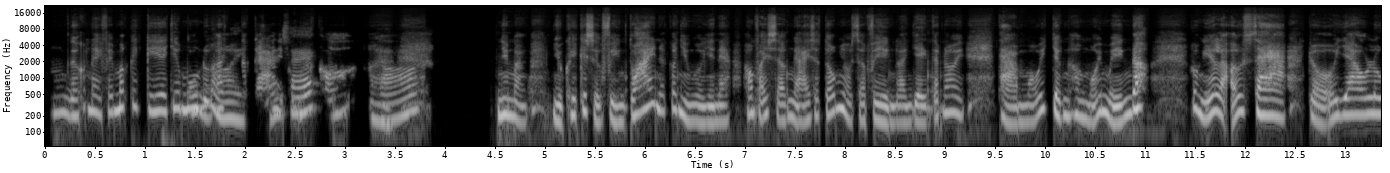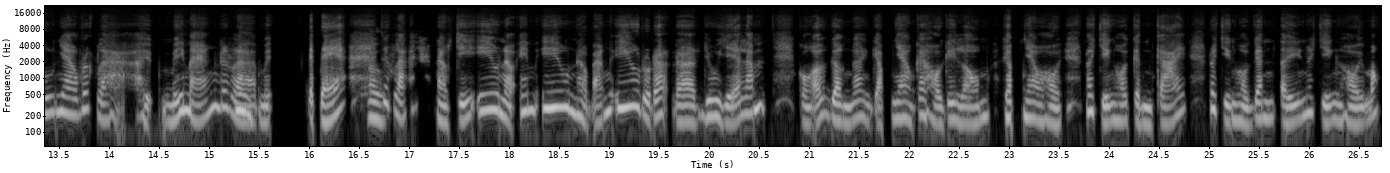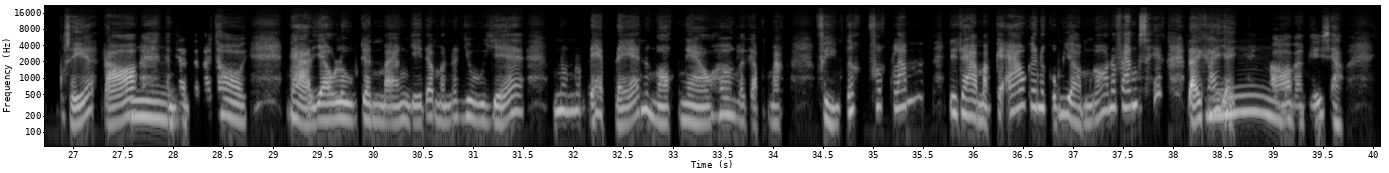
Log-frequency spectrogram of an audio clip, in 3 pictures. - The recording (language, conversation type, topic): Vietnamese, podcast, Bạn thường dùng mạng xã hội để kết nối với mọi người như thế nào?
- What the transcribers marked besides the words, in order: unintelligible speech; distorted speech; static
